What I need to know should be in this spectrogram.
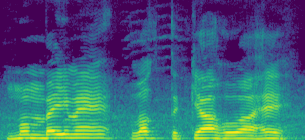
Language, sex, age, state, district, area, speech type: Urdu, male, 18-30, Bihar, Purnia, rural, read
